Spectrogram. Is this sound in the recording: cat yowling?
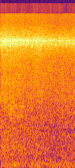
no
